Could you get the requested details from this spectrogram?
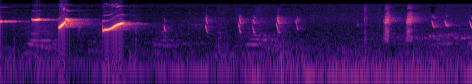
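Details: A kipasan, or Pied fantail, heard on lure audio for prompting birds to sing. Three loud upward-swept whistles open the clip, followed by a scatter of soft, short chips and high ticks.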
